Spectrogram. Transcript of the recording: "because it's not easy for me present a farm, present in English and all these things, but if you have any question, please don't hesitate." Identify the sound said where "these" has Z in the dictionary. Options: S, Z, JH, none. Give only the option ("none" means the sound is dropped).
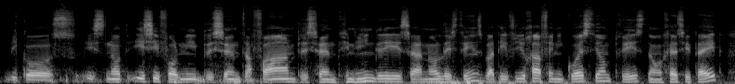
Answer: S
